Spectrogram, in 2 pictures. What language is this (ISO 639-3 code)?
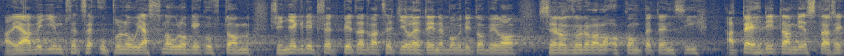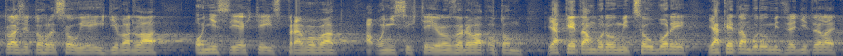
ces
